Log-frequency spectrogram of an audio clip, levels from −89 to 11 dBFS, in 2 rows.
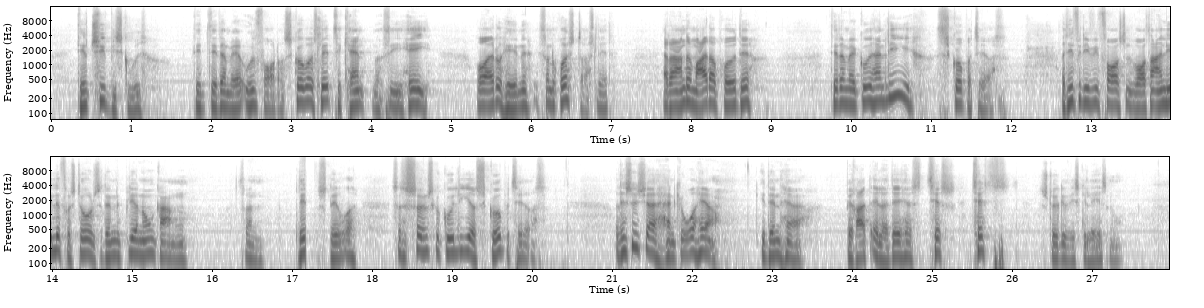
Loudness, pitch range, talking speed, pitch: -36 LUFS, 125-160 Hz, 200 wpm, 140 Hz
